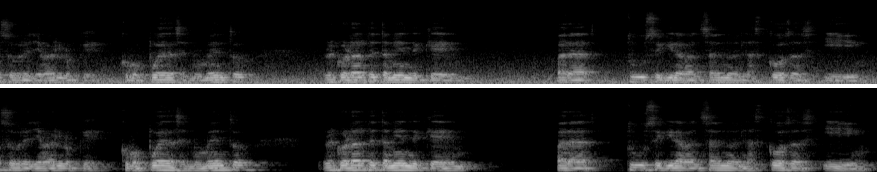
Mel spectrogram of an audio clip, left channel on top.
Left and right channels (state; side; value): noise; left; rumble, 10 dB below the sound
